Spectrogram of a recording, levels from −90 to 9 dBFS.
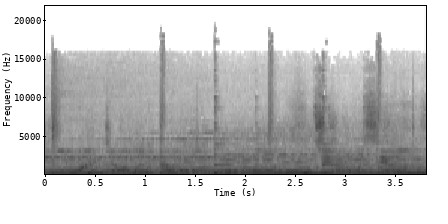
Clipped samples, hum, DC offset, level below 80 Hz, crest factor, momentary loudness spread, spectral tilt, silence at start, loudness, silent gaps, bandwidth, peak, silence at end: under 0.1%; none; under 0.1%; -22 dBFS; 16 dB; 3 LU; -5.5 dB/octave; 0 s; -16 LUFS; none; 18 kHz; 0 dBFS; 0 s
